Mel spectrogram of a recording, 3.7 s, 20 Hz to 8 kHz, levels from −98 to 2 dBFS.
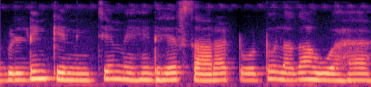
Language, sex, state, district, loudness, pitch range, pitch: Hindi, female, Jharkhand, Garhwa, -15 LUFS, 180-200 Hz, 185 Hz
